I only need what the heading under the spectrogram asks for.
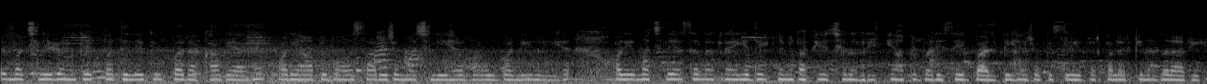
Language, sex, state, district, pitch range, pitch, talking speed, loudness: Hindi, female, Uttar Pradesh, Jalaun, 215-230 Hz, 220 Hz, 260 wpm, -29 LUFS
